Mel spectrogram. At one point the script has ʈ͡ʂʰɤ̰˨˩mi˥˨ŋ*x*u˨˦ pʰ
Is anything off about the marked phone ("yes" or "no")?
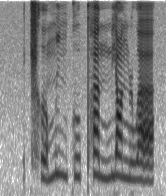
yes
